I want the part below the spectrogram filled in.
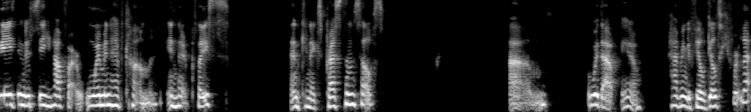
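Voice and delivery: still in tears, teary voice. Thanking someone for posting a video at the end, still in tears. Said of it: "I'm still in tears".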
